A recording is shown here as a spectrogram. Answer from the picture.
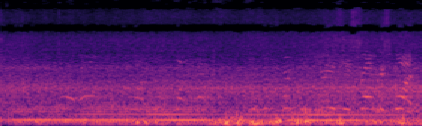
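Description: School bus engine running with a steady low hum as the bus drives toward the listener, with voices calling out over it.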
